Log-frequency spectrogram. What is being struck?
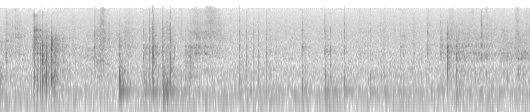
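Paperboard box.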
